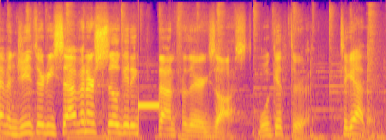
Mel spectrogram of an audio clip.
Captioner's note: beep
